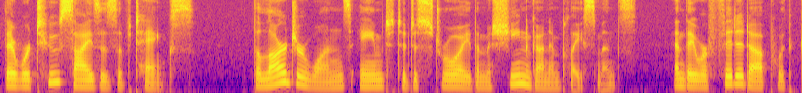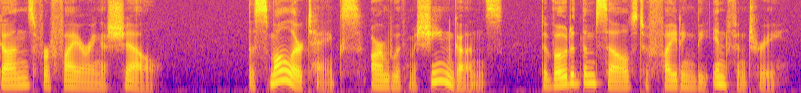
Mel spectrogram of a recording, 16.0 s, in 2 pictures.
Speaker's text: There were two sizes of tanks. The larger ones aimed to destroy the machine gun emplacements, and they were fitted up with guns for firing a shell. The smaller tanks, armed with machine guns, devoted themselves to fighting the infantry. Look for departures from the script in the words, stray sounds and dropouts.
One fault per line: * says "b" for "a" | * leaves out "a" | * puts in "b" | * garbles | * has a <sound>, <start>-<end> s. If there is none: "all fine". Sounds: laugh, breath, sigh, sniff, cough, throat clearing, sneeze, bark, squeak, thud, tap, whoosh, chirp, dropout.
all fine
